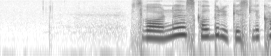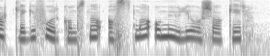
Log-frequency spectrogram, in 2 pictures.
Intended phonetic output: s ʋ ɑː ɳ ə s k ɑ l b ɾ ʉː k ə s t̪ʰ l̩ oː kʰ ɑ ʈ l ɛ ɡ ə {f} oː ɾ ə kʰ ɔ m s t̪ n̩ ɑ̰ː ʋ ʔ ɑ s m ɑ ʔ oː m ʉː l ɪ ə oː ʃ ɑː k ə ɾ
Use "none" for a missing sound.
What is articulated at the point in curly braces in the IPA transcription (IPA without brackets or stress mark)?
f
